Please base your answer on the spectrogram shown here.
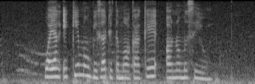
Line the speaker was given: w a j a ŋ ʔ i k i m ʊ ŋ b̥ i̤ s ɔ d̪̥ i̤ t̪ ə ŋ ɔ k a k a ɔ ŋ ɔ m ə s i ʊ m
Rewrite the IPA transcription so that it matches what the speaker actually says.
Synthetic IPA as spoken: w a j a ŋ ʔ i k i m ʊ ŋ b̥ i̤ s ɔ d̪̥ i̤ t̪ ə m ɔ k a k e ɔ n ɔ m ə s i ʊ m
